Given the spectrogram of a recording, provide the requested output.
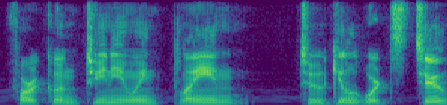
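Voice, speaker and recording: A man is heard in a dry, close sound with no echo while music plays in the background. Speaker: gaming youtuber. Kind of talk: game tutorial voice-over. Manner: hesitant, many fillers.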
